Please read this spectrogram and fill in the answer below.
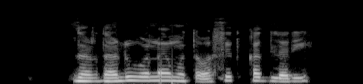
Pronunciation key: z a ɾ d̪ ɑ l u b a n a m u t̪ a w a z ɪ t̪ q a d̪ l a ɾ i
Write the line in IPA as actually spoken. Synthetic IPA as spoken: z a ɾ d̪ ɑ l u w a n a m ʊ t̪ a w a s ɪ t̪ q a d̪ l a ɾ i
